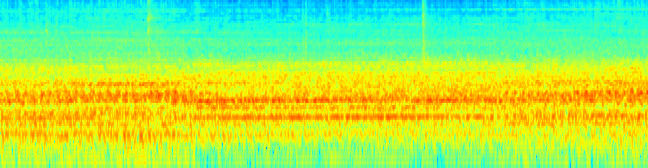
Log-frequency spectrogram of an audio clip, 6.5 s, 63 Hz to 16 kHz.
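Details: Beko washing machine, 7 years 8 months old, drum spinning; loud steady rumbling roar with droning hum from worn drum bearings; machine to be replaced.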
